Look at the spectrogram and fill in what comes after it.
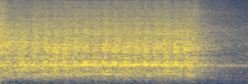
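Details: Ford/Lincoln/Mercury cranks evenly for three seconds but won't start after a dead battery was charged; spark and injector pulse OK, no fuel pressure.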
